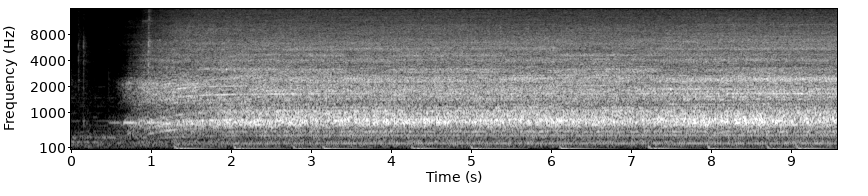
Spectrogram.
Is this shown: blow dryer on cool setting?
yes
